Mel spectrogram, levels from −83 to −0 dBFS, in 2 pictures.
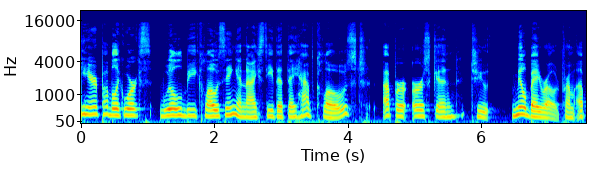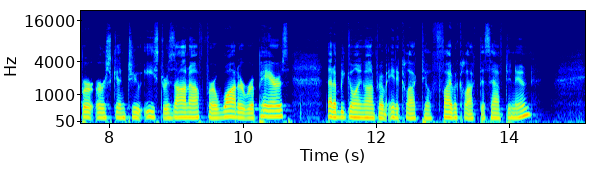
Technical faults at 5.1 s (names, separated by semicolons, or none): none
